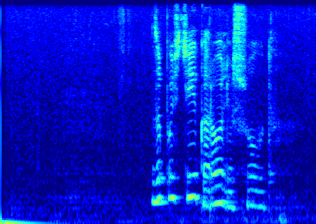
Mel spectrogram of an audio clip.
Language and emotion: Russian, sad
